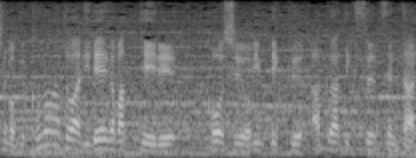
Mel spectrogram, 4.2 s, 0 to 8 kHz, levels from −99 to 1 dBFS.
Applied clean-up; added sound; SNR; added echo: none; none; none; none.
